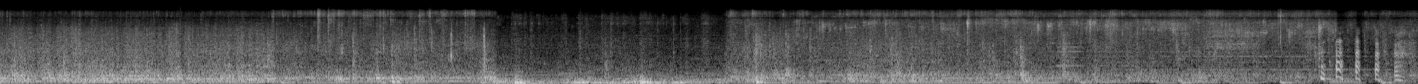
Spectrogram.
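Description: Thin sheet ice on a river cracking and crunching against the bows of an aluminium pontoon boat as it pushes through, a dense crackle of breaking ice over a low rumble.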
